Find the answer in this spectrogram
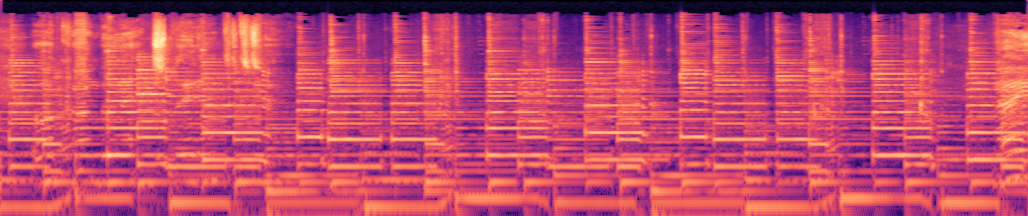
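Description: Instrumental stretch of a song: acoustic guitar strummed in a steady rhythm through changing chords, with no singing.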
